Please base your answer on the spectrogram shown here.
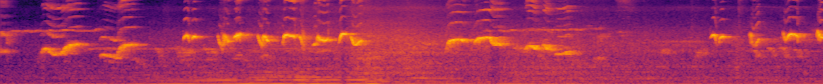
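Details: Robin in full, active song: varied warbled phrases of bouncy whistled notes in quick runs, pausing briefly between bursts, with a low hum underneath.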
